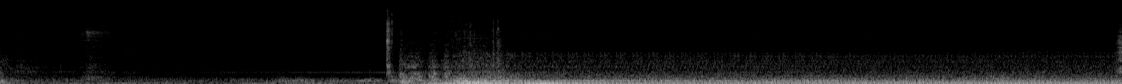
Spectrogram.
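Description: A Chevrolet Colorado that had been cranking without starting turns over briefly and fires right up, then settles into a steady, close engine idle.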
